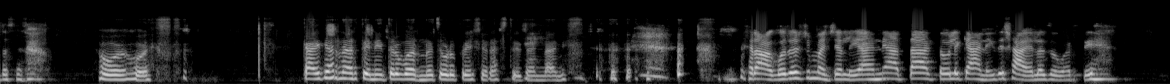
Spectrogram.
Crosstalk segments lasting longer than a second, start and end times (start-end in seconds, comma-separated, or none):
none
